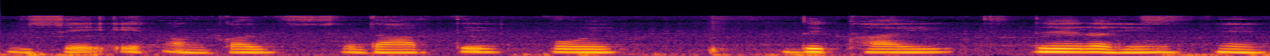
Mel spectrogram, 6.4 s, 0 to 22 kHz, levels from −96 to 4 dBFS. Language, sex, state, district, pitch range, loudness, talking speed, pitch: Hindi, female, Madhya Pradesh, Dhar, 185-205 Hz, -17 LUFS, 85 wpm, 195 Hz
